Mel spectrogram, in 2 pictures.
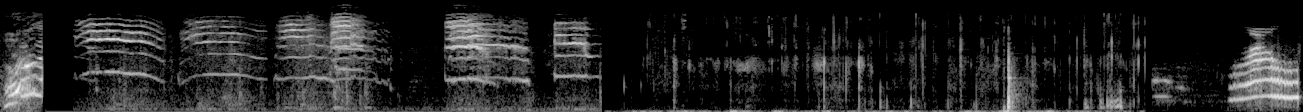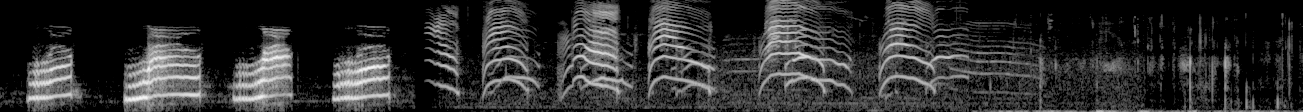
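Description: Cats meowing. A run of short high mews comes first, then after a pause about six loud meows in a row, then many high mews overlapping, several cats calling at once.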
